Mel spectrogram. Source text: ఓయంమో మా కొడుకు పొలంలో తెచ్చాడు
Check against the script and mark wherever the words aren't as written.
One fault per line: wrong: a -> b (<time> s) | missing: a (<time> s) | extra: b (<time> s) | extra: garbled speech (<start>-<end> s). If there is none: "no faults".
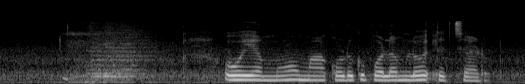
no faults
